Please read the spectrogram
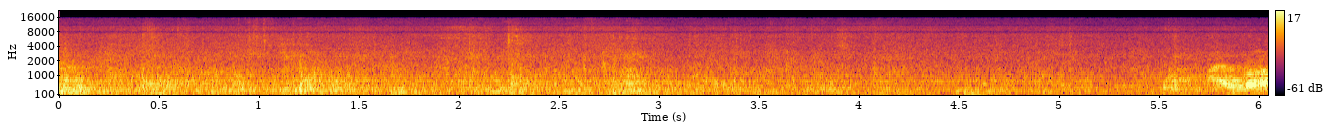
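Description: A large congregation sitting down in wooden church pews: a steady, even rustle and shuffle of many people settling in their seats.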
